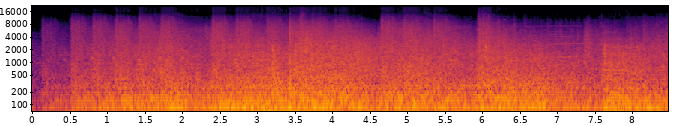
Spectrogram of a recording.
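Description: Dense artillery fire from the real-time strategy game Supreme Commander: Forged Alliance, with booming shell blasts and explosions rolling continuously, overlapping and surging at moderate loudness throughout.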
